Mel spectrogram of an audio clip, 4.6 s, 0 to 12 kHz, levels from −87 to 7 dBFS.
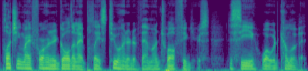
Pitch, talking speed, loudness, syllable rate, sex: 90 Hz, 270 wpm, -20 LUFS, 6.7 syllables/s, male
